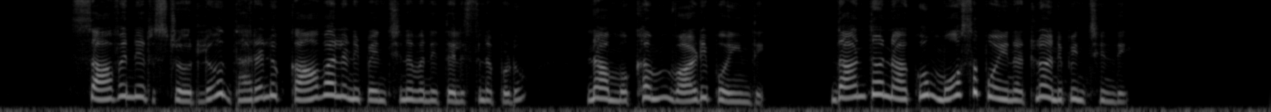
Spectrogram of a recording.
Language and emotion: Telugu, sad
